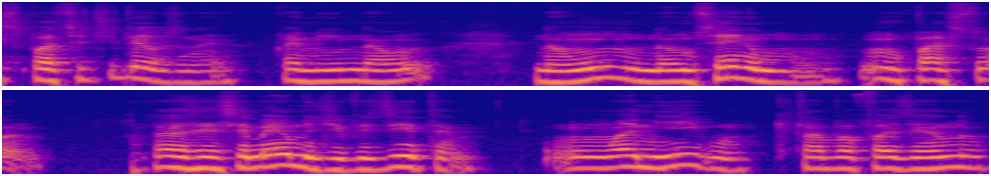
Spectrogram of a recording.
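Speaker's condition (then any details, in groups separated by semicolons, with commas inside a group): Amyotrophic lateral sclerosis; genetic form, earlier diagnosed hereditary spastic paraparesis, leg weakness; diagnosed about one month ago, progressive; increasingly impaired speech and walking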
